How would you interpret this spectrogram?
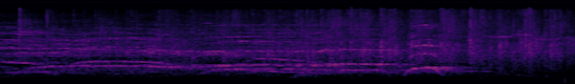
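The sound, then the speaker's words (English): A crowd applauds steadily for several seconds, a dense wash of many hands clapping at once, with a few whoops and cheers rising through it. “You're feeling real bad right now if you're not clapping, like, oh, yeah.”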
